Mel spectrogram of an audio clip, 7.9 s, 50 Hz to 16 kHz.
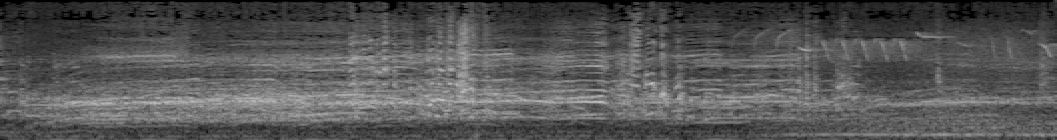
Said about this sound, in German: hat 8000 Ökohühner in vier Hallen. Wenn sie können, dürfen sie frei laufen. Die Hühner möchten doch immer im engeren Raum miteinander sein.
